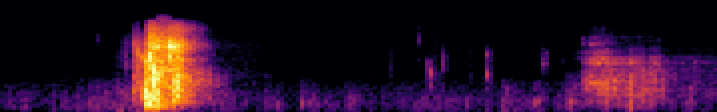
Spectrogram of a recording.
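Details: Person with a cold, mostly in the chest with a dry cough, gives one sharp half-stifled sneeze then a softer muffled breathy sneeze in a quiet room.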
